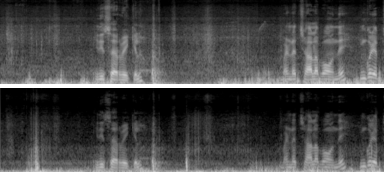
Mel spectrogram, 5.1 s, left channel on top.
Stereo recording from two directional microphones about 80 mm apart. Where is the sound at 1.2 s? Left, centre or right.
Left.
